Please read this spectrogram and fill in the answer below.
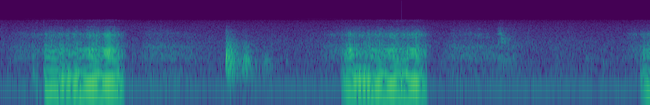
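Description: Loud rattling snores on each breath in, with quieter breaths out between, in a steady hum of room noise.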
